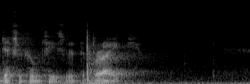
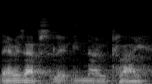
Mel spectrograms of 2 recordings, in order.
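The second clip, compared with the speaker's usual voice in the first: normal talking voice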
